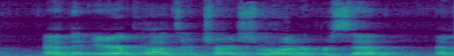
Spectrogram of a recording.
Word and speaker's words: AirPods: Now those are called the earpods. Now another one. Yeah, AirPods. AirPods. Not earpods. AirPods. I said it wrong.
